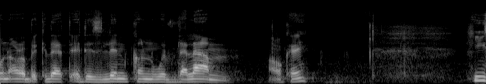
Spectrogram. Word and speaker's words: Lincoln: These are the names with unpronounced letters could be transcribed wrongly and literally by the students, like Lincoln in Abraham Lincoln.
